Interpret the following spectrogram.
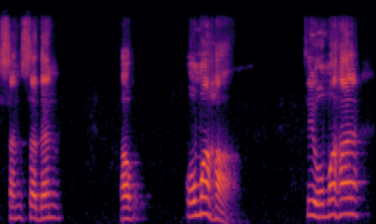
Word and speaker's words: Omaha: See, Omaha, the name of the city rhymes with Om, Omaha in Nebraska.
